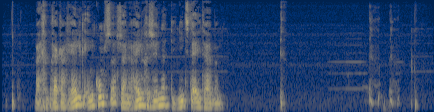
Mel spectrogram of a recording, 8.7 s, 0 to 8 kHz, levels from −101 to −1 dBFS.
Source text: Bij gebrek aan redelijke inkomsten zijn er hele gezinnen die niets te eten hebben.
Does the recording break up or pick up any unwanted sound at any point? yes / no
yes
